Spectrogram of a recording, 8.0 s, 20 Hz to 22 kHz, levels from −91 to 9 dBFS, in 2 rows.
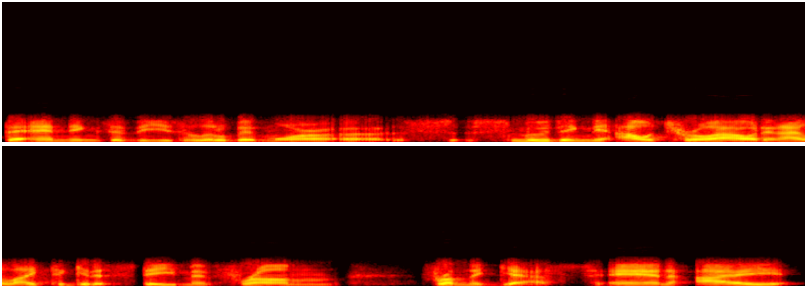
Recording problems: phone-call audio

